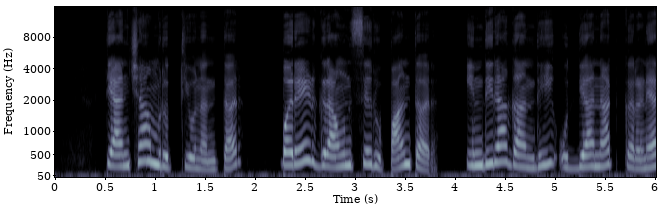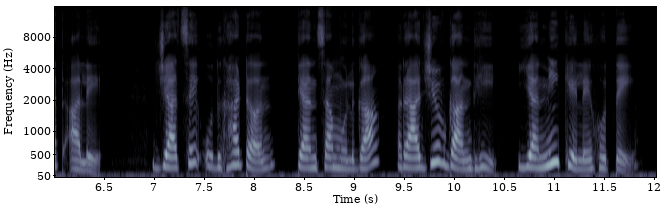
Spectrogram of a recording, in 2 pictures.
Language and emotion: Marathi, neutral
